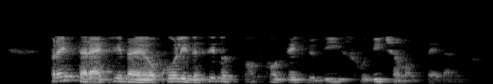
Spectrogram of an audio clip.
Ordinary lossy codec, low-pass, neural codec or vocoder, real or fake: MP3, 32 kbps; 3.6 kHz; none; real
